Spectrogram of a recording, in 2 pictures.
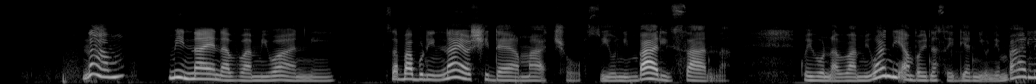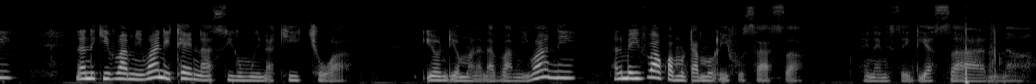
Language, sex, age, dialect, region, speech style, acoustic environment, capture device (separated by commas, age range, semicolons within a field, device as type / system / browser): Swahili, female, 18-24, Kenya - Kiambu, Kenya, happy, nature, mobile / Linux / Chrome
